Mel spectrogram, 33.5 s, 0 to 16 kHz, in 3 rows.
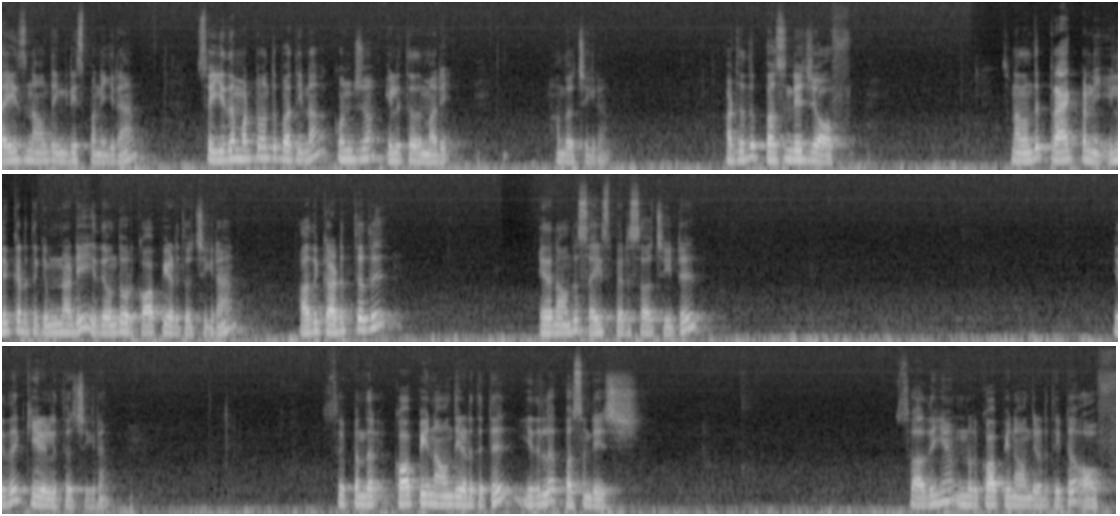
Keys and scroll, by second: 9.3 ctrl+alt+z, 14.7 ctrl+t, 20.9 ctrl+t, 29.0 ctrl+Return.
